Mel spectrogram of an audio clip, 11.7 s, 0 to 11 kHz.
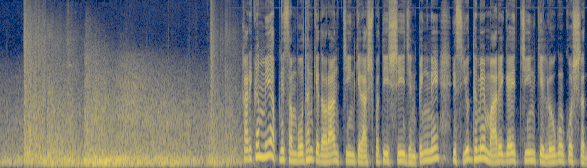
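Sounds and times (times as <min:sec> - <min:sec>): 
ceremonial cannon salute shots firing: 0:00.0 - 0:04.9
speech: 0:04.9 - 0:11.7.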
